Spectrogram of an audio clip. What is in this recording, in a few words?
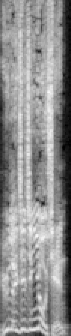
Speech Alarms Torpedo Right, ZH TW; World Of Warships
